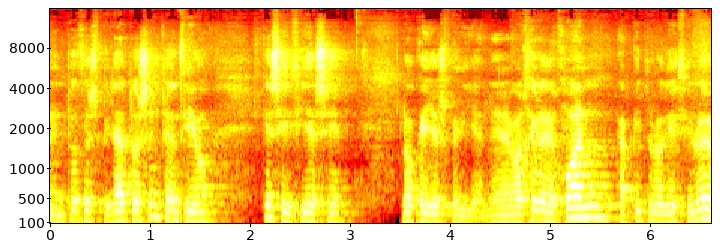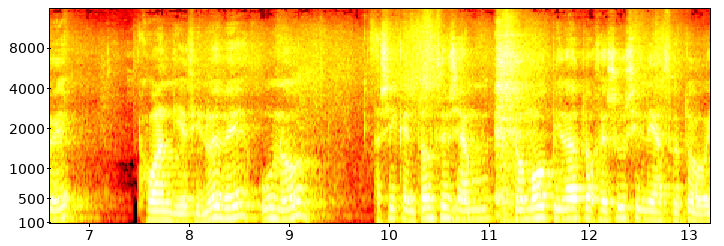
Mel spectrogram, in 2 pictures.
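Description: A male preacher reads scripture and preaches in an earnest, emphatic voice. His tone is mellow but pitched a little high for a man. The sound carries a roomy echo. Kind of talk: sermon with scripture reading.

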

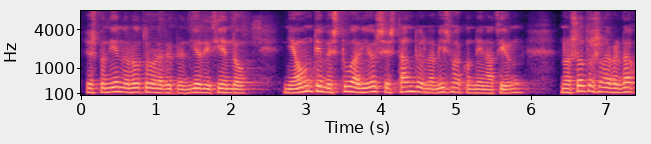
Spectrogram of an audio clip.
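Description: A man reading Bible passages aloud in a measured way, raising his voice on the quoted cries. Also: fairly high pitch, a little mellow. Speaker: scripture reader.

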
